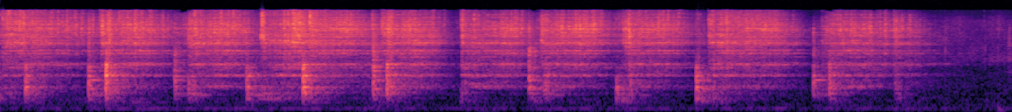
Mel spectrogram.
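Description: Black peppercorns, a quarter cup, dry-roasted for rasam powder in a pan at home and stirred in steady repeated scrapes and rattles with a light sizzle, close and alone.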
